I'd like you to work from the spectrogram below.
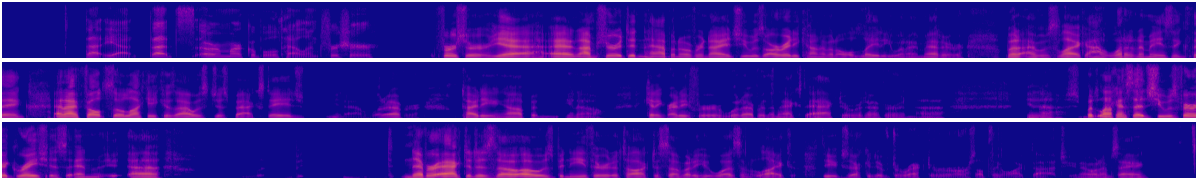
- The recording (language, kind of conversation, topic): English, unstructured, How can friendships be maintained while prioritizing personal goals?
- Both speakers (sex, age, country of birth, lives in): female, 30-34, United States, United States; male, 60-64, United States, United States
- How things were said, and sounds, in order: tapping; put-on voice: "the executive director or something like that"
